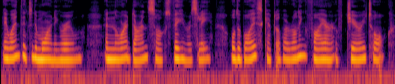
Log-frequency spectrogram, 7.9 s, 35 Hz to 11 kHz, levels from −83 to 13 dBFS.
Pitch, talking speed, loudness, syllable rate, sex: 200 Hz, 165 wpm, -16 LUFS, 4.6 syllables/s, female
